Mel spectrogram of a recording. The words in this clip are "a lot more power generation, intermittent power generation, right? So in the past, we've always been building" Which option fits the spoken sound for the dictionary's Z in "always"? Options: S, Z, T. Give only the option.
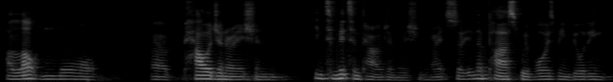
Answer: Z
